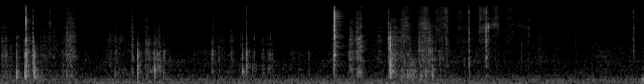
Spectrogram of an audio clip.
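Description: Scissors snipping cardstock for a slimline card, a scattered series of short crisp cuts and paper rustles, close and fairly quiet with brief pauses between snips.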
